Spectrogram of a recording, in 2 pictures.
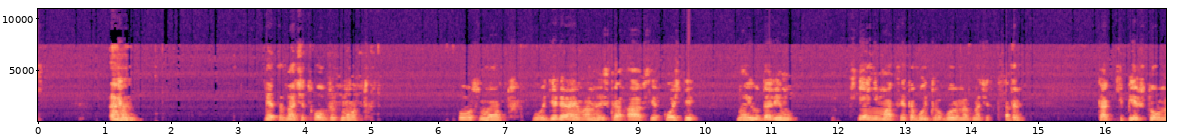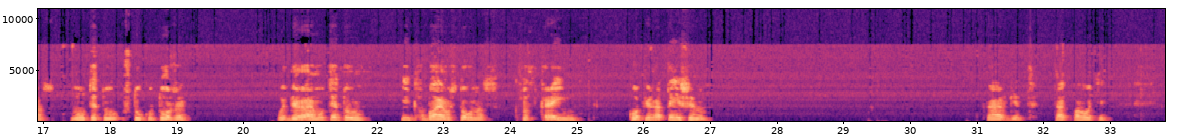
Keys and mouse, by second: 1.9 click, 3.0-4.3 drag, 5.3-6.4 drag, 7.4 click, 8.7 a, 9.9-11.4 drag, 12.0 Delete, 14.0 click, 17.4 click, 20.9 shift+click, 25.4 click, 29.5 click.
